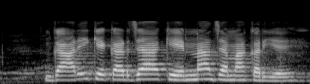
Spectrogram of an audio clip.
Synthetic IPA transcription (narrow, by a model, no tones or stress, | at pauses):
ɡaɾikekəɾd͡ʒakenːad͡ʒəmakəɾijɛ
